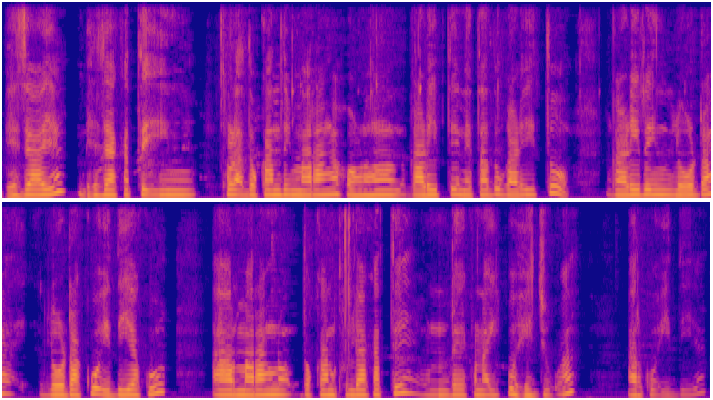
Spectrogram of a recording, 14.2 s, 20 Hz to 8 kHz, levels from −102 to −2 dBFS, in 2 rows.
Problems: background conversations at intervals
